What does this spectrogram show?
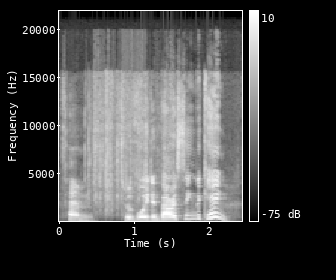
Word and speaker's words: Thames: And Sylv Sparkley says Thames used to be pronounced as it is spelt until King George I, who was German, couldn't pronounce it, and the whole court started pronouncing it Thames to avoid embarrassing the king.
